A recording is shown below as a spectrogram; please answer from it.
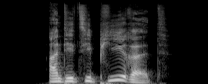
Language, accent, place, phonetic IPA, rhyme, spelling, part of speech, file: German, Germany, Berlin, [ˌantit͡siˈpiːʁət], -iːʁət, antizipieret, verb, De-antizipieret.ogg
- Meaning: second-person plural subjunctive I of antizipieren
